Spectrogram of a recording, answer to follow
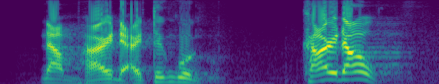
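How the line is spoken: Sudden loud yell. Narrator (Vietnamese): Đột nhiên anh hét lớn

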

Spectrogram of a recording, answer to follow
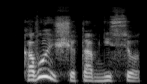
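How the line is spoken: Angry, sleepy voice. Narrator (Russian): Кристина сказала сердито, словно с просонья

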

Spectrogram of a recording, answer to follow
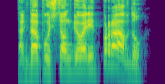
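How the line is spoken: Snapped. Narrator (Russian): огрызнулась она

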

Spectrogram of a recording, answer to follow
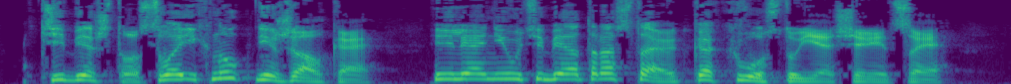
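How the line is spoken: Shouted. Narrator (Russian): выкрикнул я

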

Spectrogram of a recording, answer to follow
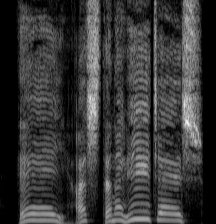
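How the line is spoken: Shouting pursuer. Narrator (Russian): закричал один из преследователей

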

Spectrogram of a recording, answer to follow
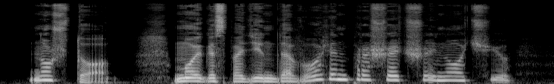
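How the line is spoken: Purring. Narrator (Russian): промурлыкала она

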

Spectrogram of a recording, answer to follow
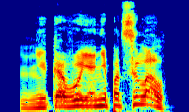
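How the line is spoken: Barked. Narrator (Russian): рявкнул

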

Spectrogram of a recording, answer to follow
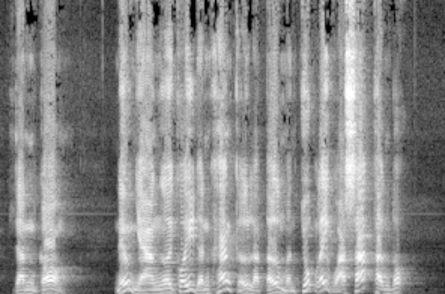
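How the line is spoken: Loud shout. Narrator (Vietnamese): Hà Xà Tiên Tử hét to

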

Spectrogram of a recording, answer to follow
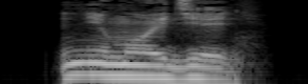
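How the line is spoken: Hoarse exhale, mercenary. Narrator (Russian): хрипло выдыхает наемник

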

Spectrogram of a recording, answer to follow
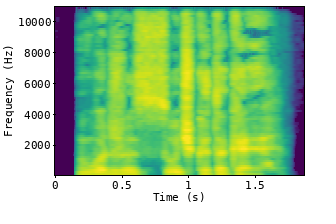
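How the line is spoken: Muttering. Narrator (Russian): бормотал Юдичев

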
